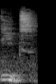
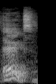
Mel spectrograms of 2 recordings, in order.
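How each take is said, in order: First: The letter is said with French pronunciation. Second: The letter is said with English pronunciation. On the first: The speaker calls it wrong. "It's not X, as in French" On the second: The speaker calls it right. "And it's X"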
